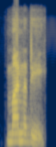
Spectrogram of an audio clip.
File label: "monody", Indian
